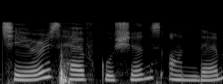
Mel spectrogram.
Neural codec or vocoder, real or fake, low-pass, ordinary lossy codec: none; real; 7.2 kHz; none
